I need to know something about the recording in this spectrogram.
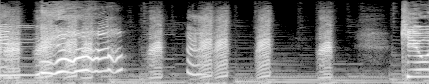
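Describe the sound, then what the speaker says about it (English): A cartoonish duck in an otome video game quacks loudly and repeatedly in short bursts with brief pauses, some quacks drawn out and others clipped. "Cue in another duck attack."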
